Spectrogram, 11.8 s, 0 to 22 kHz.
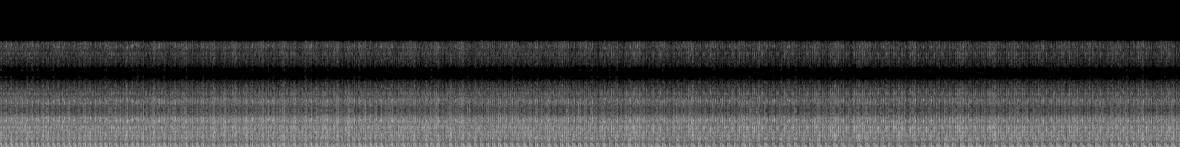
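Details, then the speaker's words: Cold start of a small water-pump rig engine on straight 30-weight oil, choke on, after fitting an exhaust tip: cold idle with an uneven pulse and a faint puffing tick each firing. Owner suspects a head gasket leak, with smoke from the side of the head. "Like I was saying, is there's a, I think a head gasket leak right around here. I keep seeing smoke coming out of here."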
